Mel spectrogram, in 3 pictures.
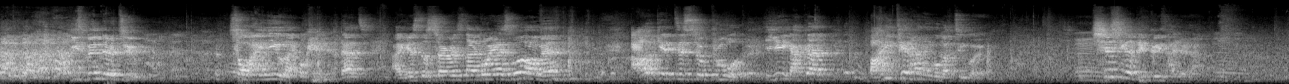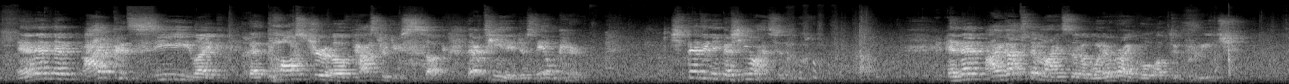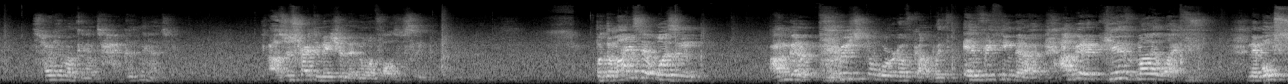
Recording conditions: poor sound quality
